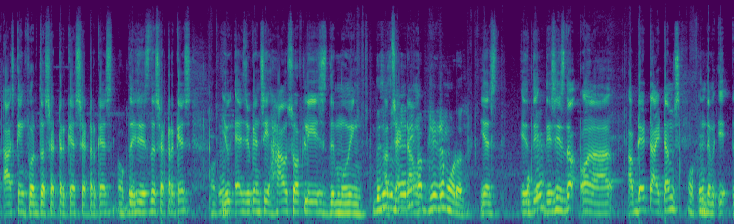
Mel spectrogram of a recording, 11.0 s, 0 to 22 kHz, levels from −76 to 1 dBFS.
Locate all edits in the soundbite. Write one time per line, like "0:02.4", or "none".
none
